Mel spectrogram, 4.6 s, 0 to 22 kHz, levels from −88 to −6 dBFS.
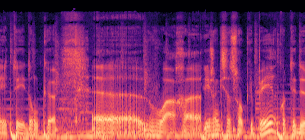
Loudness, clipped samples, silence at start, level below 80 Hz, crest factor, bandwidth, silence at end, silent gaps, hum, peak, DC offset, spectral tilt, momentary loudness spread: -18 LUFS; under 0.1%; 0 s; -26 dBFS; 14 dB; 16.5 kHz; 0 s; none; none; -2 dBFS; 0.3%; -5.5 dB/octave; 4 LU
